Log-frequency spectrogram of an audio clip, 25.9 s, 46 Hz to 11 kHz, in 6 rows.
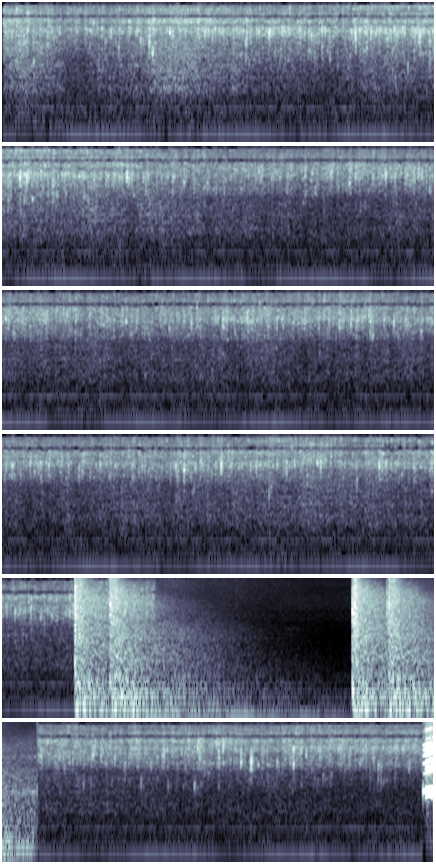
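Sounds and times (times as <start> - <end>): rain falling: 0.0 - 7.0
runoff water pouring and trickling: 0.0 - 18.1, 22.0 - 25.9.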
